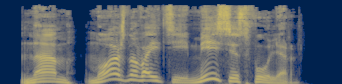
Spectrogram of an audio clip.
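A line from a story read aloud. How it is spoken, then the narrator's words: Loud question. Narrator (Russian): громко спросил Страйк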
